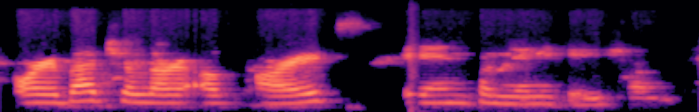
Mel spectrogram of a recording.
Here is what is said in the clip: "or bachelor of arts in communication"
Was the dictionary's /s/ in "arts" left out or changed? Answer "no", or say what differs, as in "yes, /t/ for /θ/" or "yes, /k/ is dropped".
no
